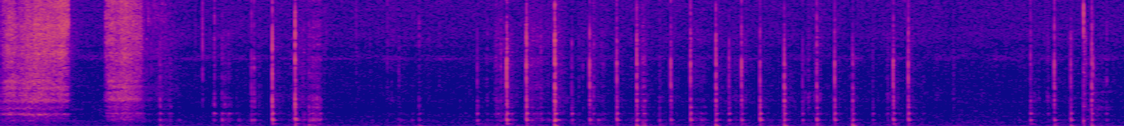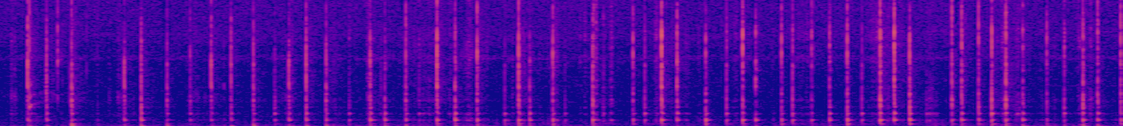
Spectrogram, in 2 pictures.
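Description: Long painted nails rapidly tap the side of a hollow, empty brown cardboard tube held diagonally near the microphone, after a brief scratchy rustle at the start. The quick, dry taps give a soft, hollow tone that fades almost instantly, and the tapping continues steadily throughout.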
